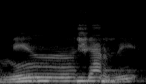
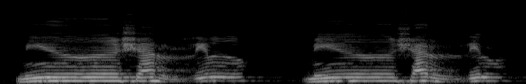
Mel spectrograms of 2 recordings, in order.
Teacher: Ingat untuk min syarri ini nunnya ketemu huruf shin, nun sukun ketemu huruf shin, hukumnya apa? Ikhfa hakiki, nunnya dibaca samar-samar.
